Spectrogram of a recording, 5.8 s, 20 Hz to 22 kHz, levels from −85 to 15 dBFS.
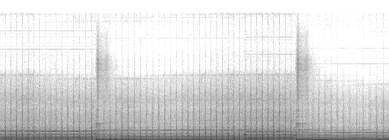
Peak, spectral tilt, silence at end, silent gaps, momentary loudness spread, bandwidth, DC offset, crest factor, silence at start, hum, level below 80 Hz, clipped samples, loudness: -6 dBFS; -7 dB/octave; 0 s; none; 2 LU; 13 kHz; under 0.1%; 12 dB; 0 s; none; -20 dBFS; under 0.1%; -19 LUFS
